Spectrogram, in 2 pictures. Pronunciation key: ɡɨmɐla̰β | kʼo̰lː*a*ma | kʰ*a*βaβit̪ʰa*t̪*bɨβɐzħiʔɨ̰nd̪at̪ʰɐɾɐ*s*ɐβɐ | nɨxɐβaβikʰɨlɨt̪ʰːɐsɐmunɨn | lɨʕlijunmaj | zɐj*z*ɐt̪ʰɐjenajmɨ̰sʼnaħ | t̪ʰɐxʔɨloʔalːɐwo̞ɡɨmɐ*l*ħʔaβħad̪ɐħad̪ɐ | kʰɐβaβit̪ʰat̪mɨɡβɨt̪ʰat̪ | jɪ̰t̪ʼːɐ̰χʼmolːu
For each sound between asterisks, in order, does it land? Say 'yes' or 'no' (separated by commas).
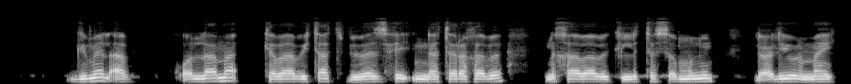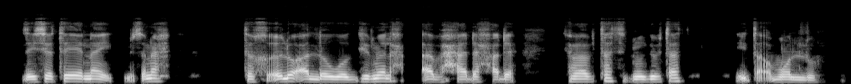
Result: yes, no, yes, no, no, yes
